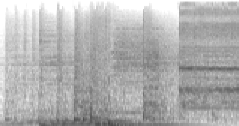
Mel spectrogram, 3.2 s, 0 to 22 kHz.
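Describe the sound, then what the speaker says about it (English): A CNC router with a 135-degree bevel bit whines steadily as it cuts a white oak slab, its pitch and load shifting as the bit moves, ending in a higher sustained tone. "Got this sweet 135-degree bevel CNC router bit to create my river"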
